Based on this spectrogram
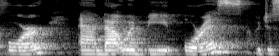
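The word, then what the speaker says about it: Oris: that i worked for and that would be auris which is spelled o-r-i-s so there's swiss watch brand with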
